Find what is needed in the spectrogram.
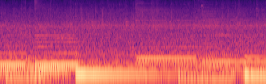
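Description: Yamaha acoustic guitar fingerpicked, single notes picked one after another in a slow arpeggio pattern, with a steady patter of rain underneath.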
